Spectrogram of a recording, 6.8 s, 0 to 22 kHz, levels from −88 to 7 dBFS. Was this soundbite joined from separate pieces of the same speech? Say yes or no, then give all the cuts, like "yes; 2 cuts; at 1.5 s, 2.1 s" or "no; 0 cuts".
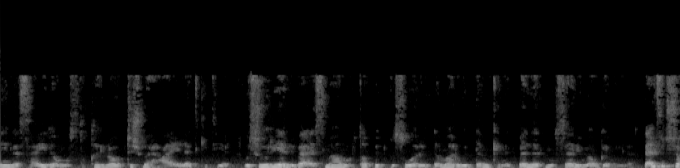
yes; 1 cut; at 2.4 s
